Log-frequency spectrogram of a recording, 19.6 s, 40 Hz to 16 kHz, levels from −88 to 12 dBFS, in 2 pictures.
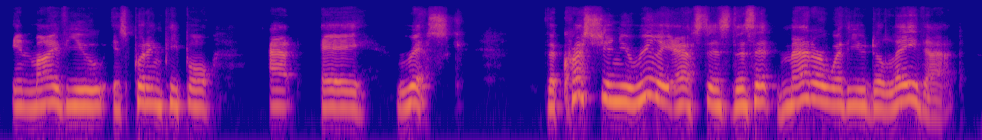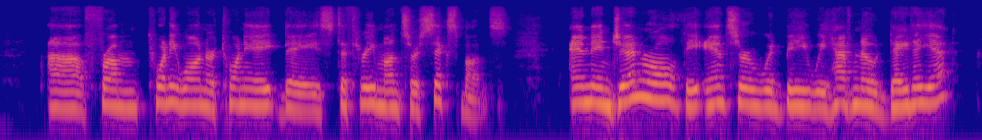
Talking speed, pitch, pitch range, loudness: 140 wpm, 180 Hz, 165-195 Hz, -27 LUFS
